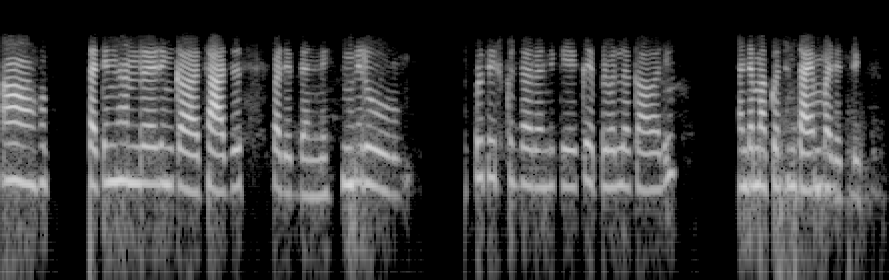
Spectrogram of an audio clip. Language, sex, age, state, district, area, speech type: Telugu, female, 18-30, Telangana, Adilabad, urban, conversation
